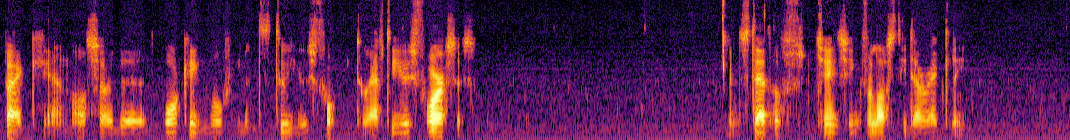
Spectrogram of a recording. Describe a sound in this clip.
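A young man talks calmly and closely into a microphone.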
